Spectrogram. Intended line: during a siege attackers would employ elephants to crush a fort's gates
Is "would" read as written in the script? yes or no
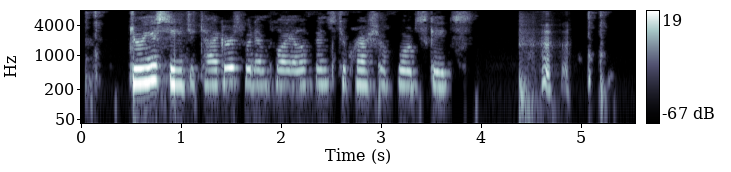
yes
